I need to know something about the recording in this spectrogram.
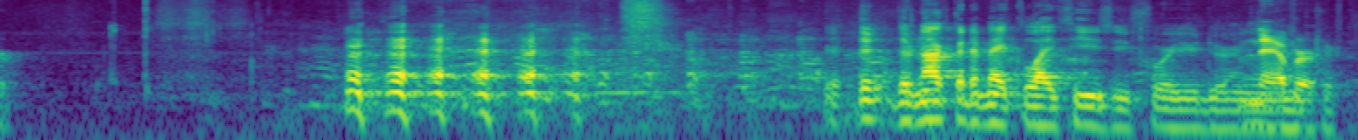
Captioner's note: laughter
